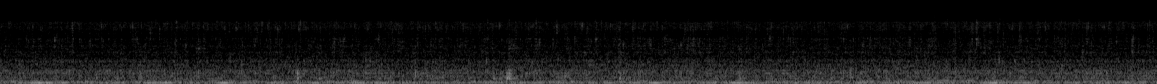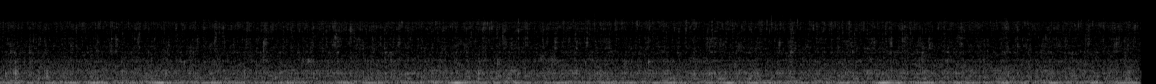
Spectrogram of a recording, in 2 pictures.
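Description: Chicken wing tips simmering in a thick sauce: steady quiet bubbling with small scattered pops over a low hum.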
